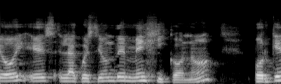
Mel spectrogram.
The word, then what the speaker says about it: México: es la cuestión de méxico no porque en méxico se escribe con x y xi pro viví porque lo pronunciamos como jota que también es una cuestión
